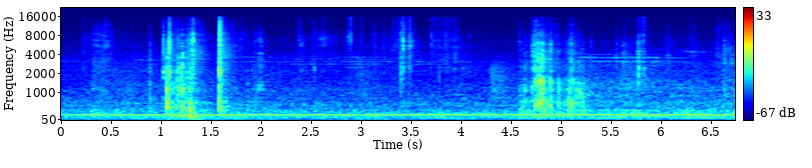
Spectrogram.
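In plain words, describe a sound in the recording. A phone taps against its box.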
